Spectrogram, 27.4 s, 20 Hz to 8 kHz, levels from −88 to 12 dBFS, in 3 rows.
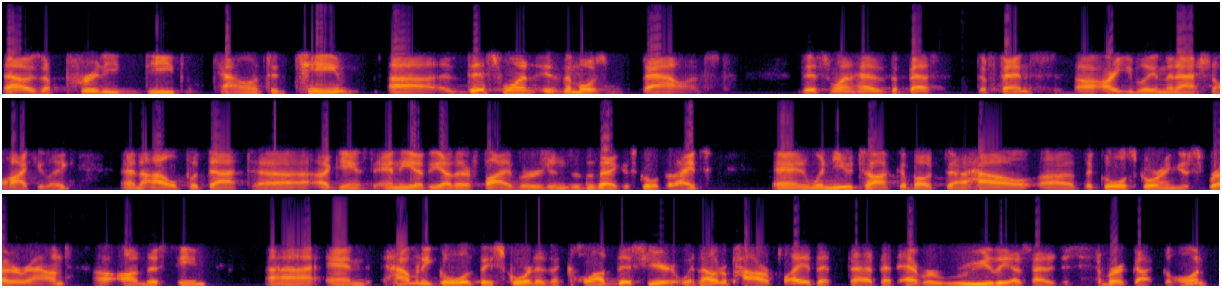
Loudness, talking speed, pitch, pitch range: -16 LUFS, 195 wpm, 115 Hz, 110-130 Hz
